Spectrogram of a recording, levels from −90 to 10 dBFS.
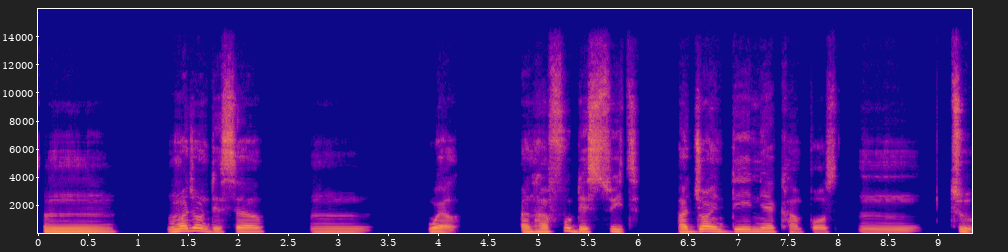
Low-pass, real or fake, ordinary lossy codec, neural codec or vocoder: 14.4 kHz; real; none; none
